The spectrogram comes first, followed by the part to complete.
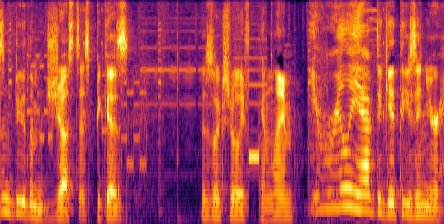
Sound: beeping

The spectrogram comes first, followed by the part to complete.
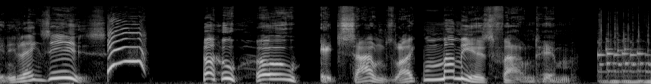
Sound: mummy pig screams

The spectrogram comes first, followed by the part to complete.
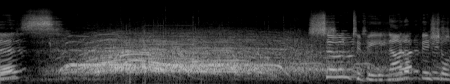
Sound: graduates cheering

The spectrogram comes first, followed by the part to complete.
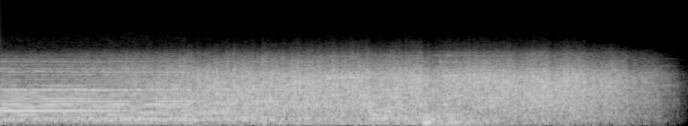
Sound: audience applauds

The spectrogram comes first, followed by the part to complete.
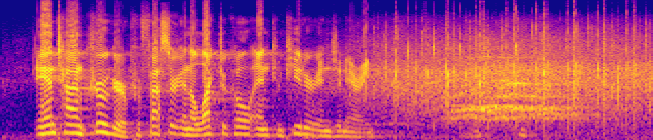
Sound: applause

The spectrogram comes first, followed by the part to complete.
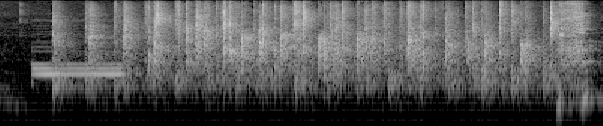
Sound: audience applauding

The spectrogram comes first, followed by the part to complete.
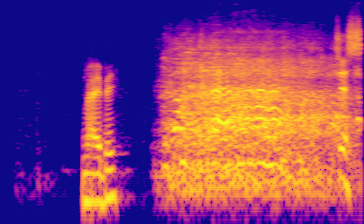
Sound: laughter

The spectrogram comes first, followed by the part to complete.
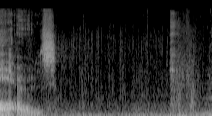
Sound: fire crackle

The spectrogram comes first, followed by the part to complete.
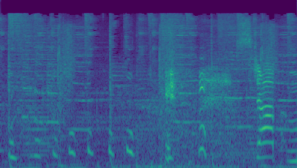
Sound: laughs

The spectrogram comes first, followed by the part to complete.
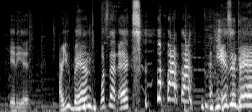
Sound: laughs

